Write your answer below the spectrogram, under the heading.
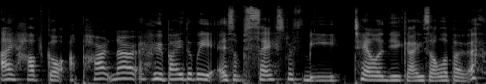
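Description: On a very clean recording with a silent background, a woman speaks with a Scottish accent at a medium pitch. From Scotland. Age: 20s. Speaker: podcast host, care worker with young people. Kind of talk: casual solo chat. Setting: home living room. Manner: animated.

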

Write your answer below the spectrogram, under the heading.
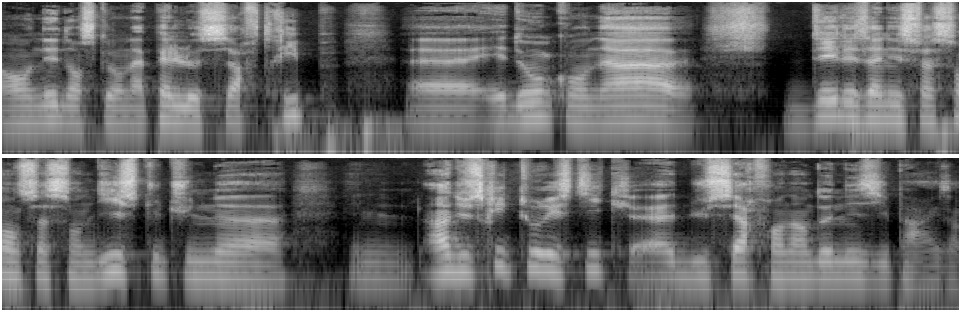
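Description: The recording is very clean with a silent background. A man with an ordinary speaking voice talks at a moderate pace and medium pitch, with ordinary pitch variation and big swings in loudness. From France. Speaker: author and surf historian. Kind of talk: interview.

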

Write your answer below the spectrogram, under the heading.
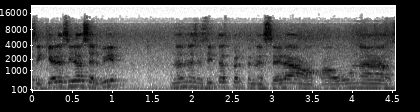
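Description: A man's fairly high voice at a fairly slow pace, ordinary pitch variation, audible room echo and noticeable background noise. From Mexico, Culiacán, Sinaloa. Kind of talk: casual chat.

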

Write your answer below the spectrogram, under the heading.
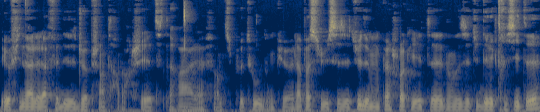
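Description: A man speaks at a very fast pace in a very deep, low pitch. His intonation is monotone and flat, with a dark, mellow tone. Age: young. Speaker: medical student. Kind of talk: casual chat.

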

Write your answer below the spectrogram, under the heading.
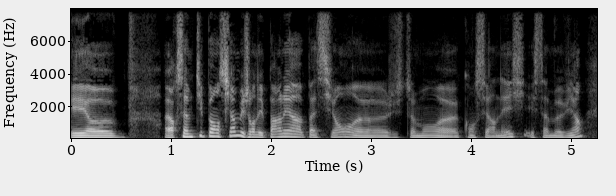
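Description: A man's normal speaking voice at medium pitch, moderate pace and lively intonation, with hardly any pauses and a quiet background. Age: 50s. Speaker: sexologist and couples therapist. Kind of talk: casual chat. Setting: studio.

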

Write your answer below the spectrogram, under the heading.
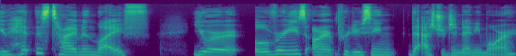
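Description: At a moderate pace, a woman talks in an unremarkable speaking voice with ordinary pitch variation. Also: dry, close sound with no echo. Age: 50s. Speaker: physician and author. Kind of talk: interview. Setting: video call from home.

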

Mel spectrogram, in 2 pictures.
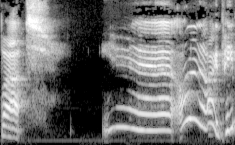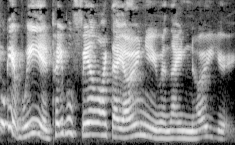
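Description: A woman's fairly high voice with a strong Australian accent and very wide pitch swings. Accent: broad Australian. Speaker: podcast guest. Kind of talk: casual chat.

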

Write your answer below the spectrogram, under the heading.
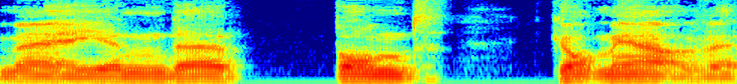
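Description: The pace of this man's speech is moderate. He talks in a British accent. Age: 40s. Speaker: film fan podcast guest. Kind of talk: casual chat. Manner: halting.

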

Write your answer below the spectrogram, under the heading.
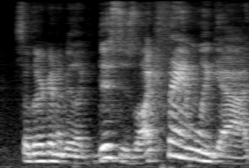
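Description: Noticeable background noise sits under a man whose voice makes very wide pitch swings. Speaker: podcast host. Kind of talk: casual comedic banter.

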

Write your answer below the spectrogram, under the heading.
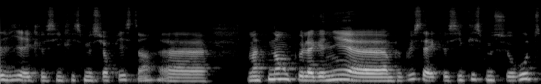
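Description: A woman at a fairly quick pace with ordinary pitch variation, a normal speaking voice. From southern France, Toulouse. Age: 20s. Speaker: track cyclist, Olympic athlete. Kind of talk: interview conversation.

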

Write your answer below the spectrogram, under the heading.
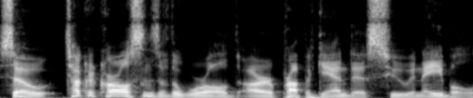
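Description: In a very clean recording with a silent background, a man with an unremarkable speaking voice talks in an American accent at a medium pitch with ordinary pitch variation. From US Midwest, Minnesota. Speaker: political scientist, professor and author. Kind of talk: interview discussion.

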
